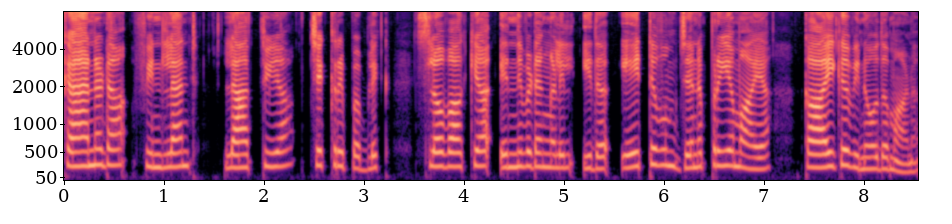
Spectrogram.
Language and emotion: Malayalam, neutral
